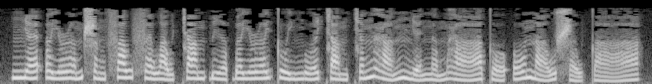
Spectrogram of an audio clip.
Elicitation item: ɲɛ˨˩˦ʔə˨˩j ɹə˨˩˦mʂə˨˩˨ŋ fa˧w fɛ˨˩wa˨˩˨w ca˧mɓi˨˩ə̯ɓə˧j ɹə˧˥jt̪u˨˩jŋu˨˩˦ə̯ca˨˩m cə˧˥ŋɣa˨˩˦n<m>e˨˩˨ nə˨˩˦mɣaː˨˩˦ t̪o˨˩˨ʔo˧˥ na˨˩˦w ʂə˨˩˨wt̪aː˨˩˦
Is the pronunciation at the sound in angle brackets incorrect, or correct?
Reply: incorrect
